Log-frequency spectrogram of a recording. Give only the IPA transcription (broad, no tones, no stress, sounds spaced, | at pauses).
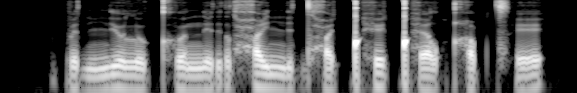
p e d nʲ u l u kʰ ʊ n i r ħ i nʲ ɾ i d ħ e ǃʰ ɪ ǃʰ ɛ l qʰ ɪ p t͡sʼ e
